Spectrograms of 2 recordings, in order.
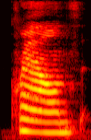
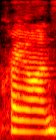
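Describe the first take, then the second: First: The word sounds like 'crowns'. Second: The word sounds like 'crayons'. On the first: This is the speaker's own way of saying it. "I definitely say it differently" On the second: This is how other people say it. "as other people may say"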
